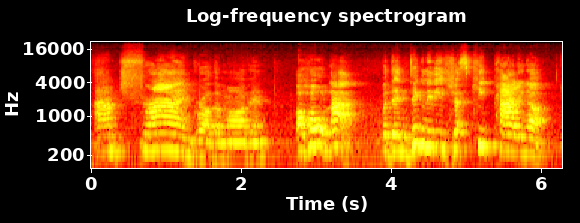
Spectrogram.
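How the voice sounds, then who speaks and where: A woman's voice: fairly high pitch, unhurried, a bit bright. A woman acting an exasperated, impatient civil rights activist in a staged play reading, emphatic and fed up. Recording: echoey, noisy stage recording from far off.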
